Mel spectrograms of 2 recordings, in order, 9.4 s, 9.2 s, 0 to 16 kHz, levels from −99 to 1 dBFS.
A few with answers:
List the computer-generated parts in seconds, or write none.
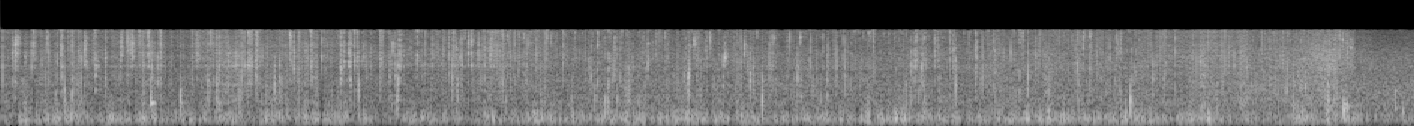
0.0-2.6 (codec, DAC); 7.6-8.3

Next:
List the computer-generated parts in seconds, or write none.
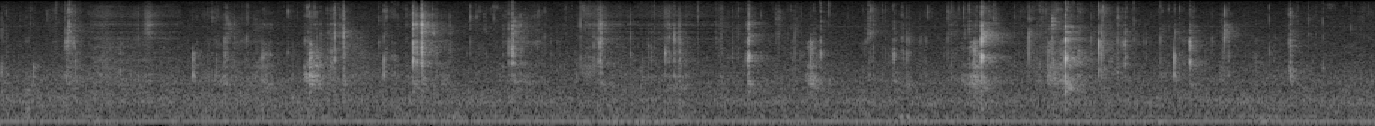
0.6-1.2 (codec, DAC); 3.9-4.8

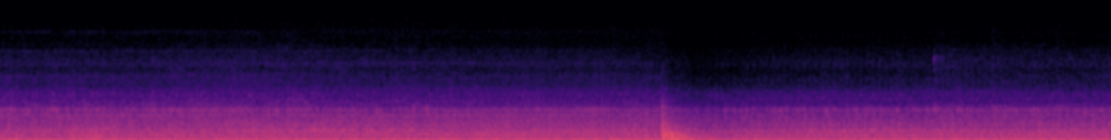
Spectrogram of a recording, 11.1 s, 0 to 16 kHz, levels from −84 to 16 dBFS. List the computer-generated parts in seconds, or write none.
2.0-2.5 (autoencoder, DAC-VAE); 4.8-6.1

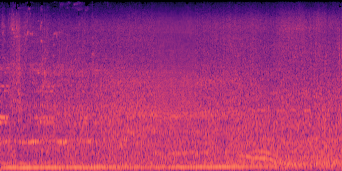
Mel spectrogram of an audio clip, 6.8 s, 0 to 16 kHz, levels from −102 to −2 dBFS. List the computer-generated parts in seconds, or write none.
3.1-3.9 (vocoder, Vocos)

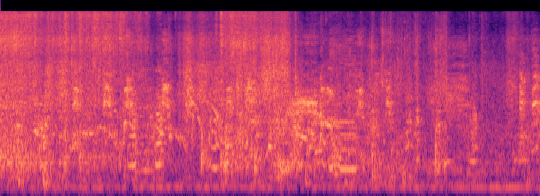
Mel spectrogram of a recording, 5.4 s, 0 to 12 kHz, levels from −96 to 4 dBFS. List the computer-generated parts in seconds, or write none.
none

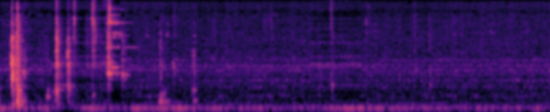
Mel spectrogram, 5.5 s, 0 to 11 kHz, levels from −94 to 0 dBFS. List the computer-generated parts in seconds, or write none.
0.5-1.2 (codec, SNAC); 3.1-3.6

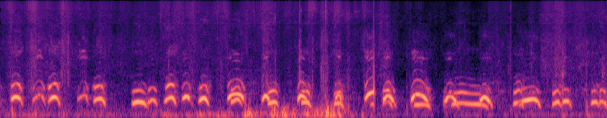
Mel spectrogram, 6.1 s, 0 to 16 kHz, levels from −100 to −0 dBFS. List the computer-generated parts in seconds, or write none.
1.0-1.5 (vocoder, BigVGAN v2); 2.5-3.4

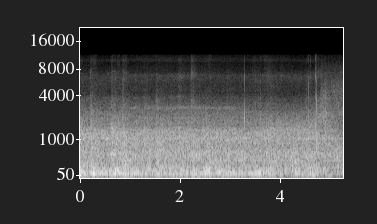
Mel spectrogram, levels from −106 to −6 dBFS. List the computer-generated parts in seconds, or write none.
1.0-4.2 (autoencoder, DAC-VAE)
